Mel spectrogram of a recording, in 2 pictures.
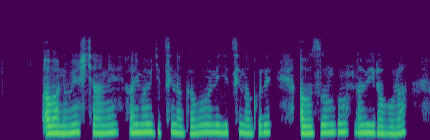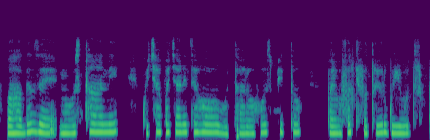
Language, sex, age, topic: Kinyarwanda, female, 18-24, health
